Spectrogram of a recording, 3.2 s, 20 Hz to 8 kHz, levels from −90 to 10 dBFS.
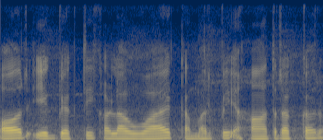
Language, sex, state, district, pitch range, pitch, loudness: Hindi, male, Uttar Pradesh, Lucknow, 140-150 Hz, 145 Hz, -19 LUFS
